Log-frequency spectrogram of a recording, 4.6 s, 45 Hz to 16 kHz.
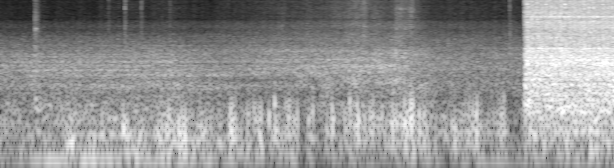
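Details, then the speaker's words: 2006 Honda Civic with intermittent A/C, relay swapped: quiet idle, then a click and step into a steadier louder hiss as the compressor clutch engages and holds; relay good, clutch working normally. "now it's engaged see that means the relay is good that's where the click sound is from so this is good"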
